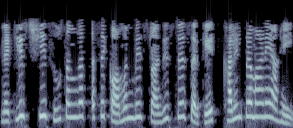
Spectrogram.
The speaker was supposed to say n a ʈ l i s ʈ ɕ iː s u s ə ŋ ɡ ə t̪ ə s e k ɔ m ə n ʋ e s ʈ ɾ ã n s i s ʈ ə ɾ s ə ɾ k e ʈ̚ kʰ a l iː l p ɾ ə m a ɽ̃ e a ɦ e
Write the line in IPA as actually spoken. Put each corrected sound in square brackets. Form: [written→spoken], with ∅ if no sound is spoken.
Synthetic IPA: n [a→e] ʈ l i s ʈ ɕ iː s u s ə ŋ ɡ ə t̪ ə s e k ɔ m ə n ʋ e s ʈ ɾ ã n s i s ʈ ə ɾ s ə ɾ k e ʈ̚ kʰ a l iː l p ɾ ə m a ɽ̃ e a ɦ e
